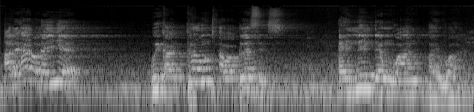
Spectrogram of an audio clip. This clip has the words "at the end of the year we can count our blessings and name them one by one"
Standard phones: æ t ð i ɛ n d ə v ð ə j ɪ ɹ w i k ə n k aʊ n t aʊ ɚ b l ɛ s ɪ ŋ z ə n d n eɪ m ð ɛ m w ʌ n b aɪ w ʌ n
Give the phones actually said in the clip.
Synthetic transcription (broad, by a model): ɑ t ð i ɛ n d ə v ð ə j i w i k ə n k aʊ n t aʊ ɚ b l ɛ s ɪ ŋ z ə n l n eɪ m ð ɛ m w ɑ n b aɪ w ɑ n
